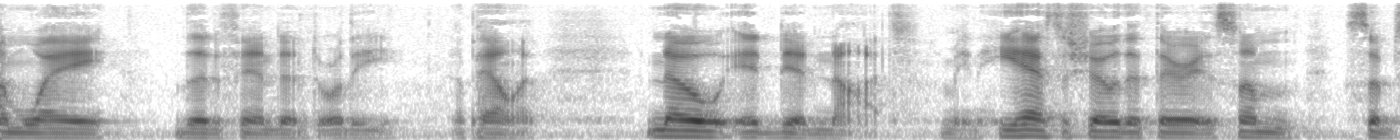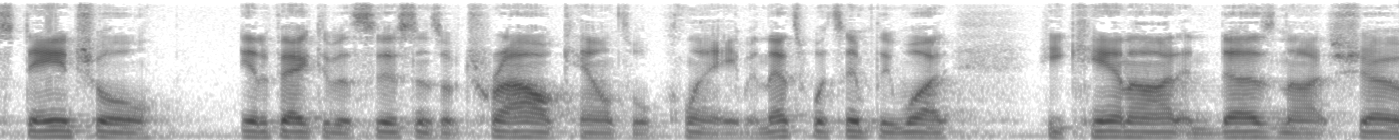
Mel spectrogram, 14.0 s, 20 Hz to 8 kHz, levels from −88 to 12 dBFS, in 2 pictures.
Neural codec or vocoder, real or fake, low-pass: none; real; 7.2 kHz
